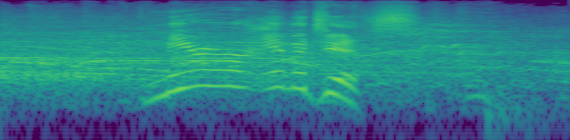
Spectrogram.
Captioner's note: cheers & applause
